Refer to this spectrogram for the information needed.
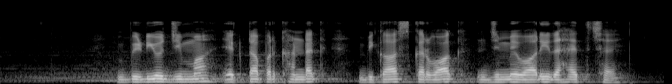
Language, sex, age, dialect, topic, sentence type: Maithili, male, 18-24, Bajjika, banking, statement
